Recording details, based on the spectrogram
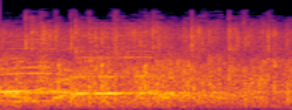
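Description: An audience at a film screening applauds Jaws co-writer Carl Gottlieb with dense, sustained clapping from a crowd that stays strong throughout.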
